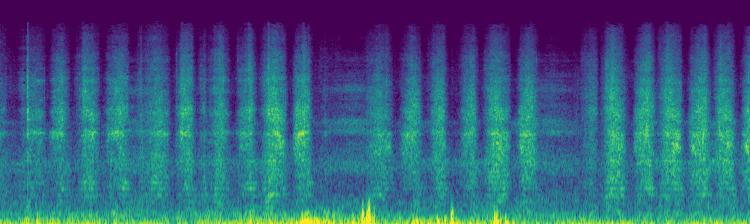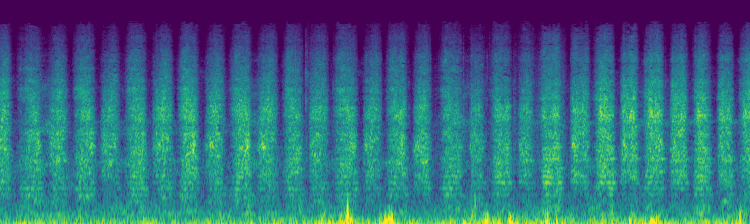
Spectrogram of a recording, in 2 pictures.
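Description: Bladeless rasp plane with a cheese-grater face scraping back and forth across a wooden bench top, about three strokes a second. It pauses briefly a couple of times between about four and six seconds in.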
